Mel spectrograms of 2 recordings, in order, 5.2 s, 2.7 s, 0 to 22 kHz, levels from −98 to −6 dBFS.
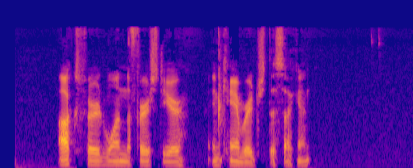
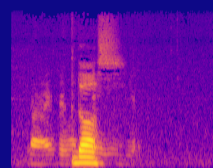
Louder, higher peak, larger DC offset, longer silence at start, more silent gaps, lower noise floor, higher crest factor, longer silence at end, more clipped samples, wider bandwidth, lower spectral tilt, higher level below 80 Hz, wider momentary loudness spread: second, -30 LUFS vs -18 LUFS; second, -6 dBFS vs -2 dBFS; neither; first, 0.75 s vs 0.4 s; neither; first, -74 dBFS vs -58 dBFS; first, 26 dB vs 18 dB; about the same, 1.3 s vs 1.25 s; neither; second, 12 kHz vs 15.5 kHz; second, -3.5 dB/octave vs -7 dB/octave; first, -56 dBFS vs -62 dBFS; second, 13 LU vs 17 LU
